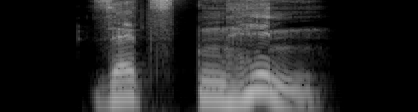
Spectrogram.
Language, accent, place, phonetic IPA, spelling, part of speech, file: German, Germany, Berlin, [ˌzɛt͡stn̩ ˈhɪn], setzten hin, verb, De-setzten hin.ogg
- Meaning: inflection of hinsetzen: 1. first/third-person plural preterite 2. first/third-person plural subjunctive II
